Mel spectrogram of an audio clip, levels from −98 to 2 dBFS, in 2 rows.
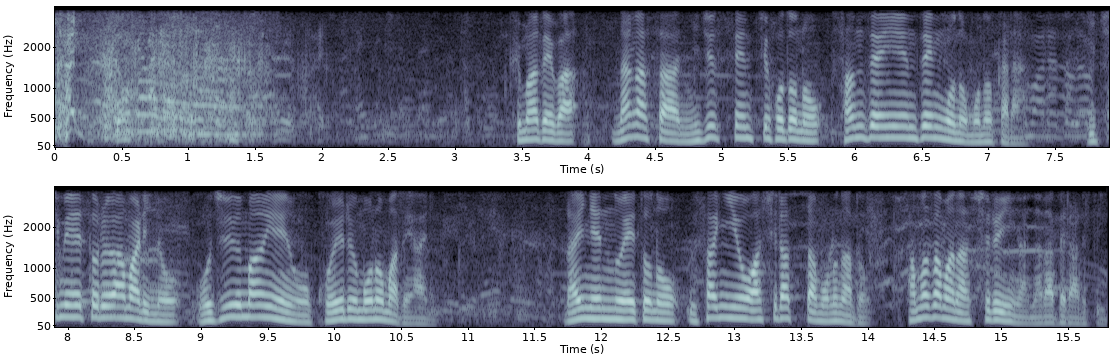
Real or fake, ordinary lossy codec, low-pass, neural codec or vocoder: fake; none; 3.6 kHz; autoencoder, 48 kHz, 128 numbers a frame, DAC-VAE, trained on Japanese speech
